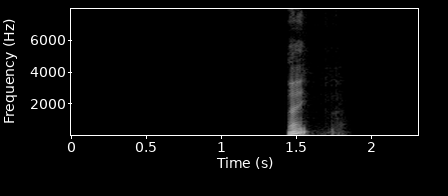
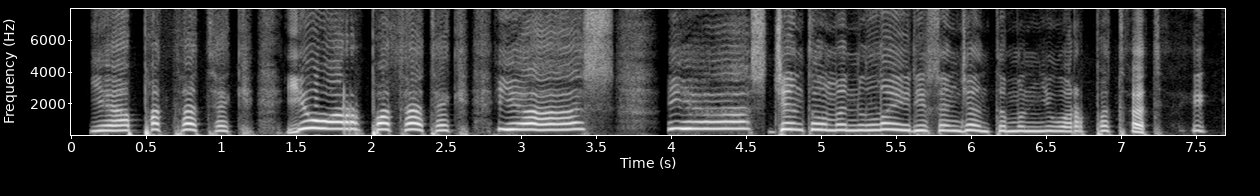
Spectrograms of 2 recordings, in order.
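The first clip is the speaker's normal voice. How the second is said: hammed-up, very high British caricature; mock British accent. Streamer mocking the accent of a disliked commentator, mock British. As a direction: squeal it out as an absurd British parody. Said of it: "He does have a British accent".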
